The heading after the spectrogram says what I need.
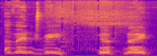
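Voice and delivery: high hammy death cry; overacted death scene. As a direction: cry out and die dramatically. Mock dying cry after story.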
